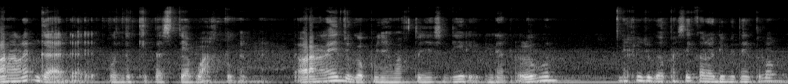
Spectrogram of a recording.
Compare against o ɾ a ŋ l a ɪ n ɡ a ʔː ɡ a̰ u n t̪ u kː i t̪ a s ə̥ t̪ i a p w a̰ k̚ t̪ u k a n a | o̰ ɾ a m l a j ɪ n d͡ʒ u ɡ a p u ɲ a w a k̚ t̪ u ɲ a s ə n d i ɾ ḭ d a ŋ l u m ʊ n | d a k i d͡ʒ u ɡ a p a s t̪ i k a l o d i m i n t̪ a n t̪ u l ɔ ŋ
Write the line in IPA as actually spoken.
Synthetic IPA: o ɾ a ŋ l a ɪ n ɡ a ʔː d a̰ u n t̪ ʊ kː i t̪ a s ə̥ t̪ i a p w a̰ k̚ t̪ u k a n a | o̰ ɾ a ŋ l a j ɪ n d͡ʒ u ɡ a p u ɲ a w a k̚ t̪ u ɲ a s ə n d i ɾ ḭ d a n l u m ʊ n | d a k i d͡ʒ u ɡ a p a s t̪ i k a l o d i m i n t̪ a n t̪ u l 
